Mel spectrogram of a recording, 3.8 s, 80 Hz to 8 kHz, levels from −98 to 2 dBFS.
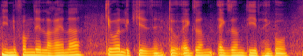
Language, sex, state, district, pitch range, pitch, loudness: Nagamese, male, Nagaland, Dimapur, 130-145 Hz, 135 Hz, -12 LUFS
